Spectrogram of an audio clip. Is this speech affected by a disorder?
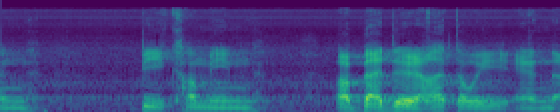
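Yes: cerebral palsy; high functioning, walks and talks; weaker muscles, distance runner; speech impediment.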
